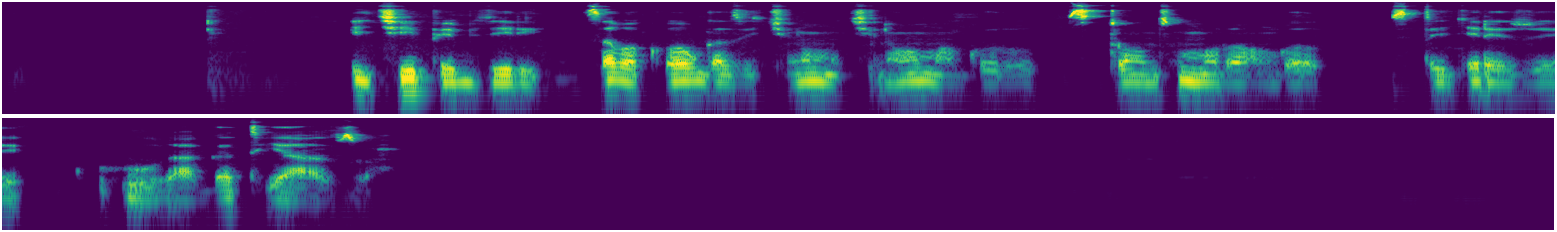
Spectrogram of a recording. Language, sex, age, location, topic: Kinyarwanda, male, 18-24, Nyagatare, government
